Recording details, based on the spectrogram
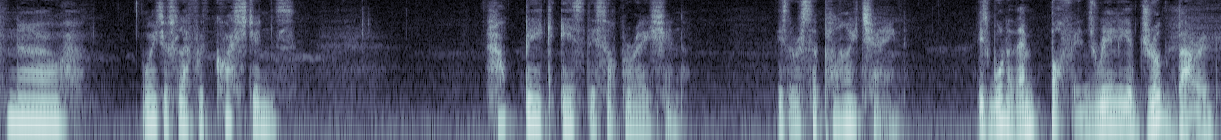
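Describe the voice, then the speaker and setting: Radio drama: weary female inspector, husky, dry delivery, lowish register. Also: takes it slowly, long pauses, a little mellow, heavily acted. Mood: weary musing. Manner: blunt, dry, questioning. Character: driven, weary, sardonic female police inspector. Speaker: actor.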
